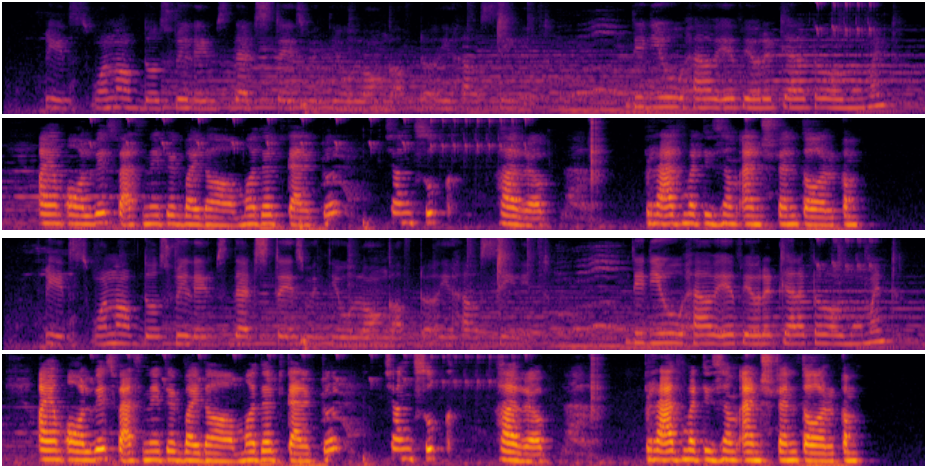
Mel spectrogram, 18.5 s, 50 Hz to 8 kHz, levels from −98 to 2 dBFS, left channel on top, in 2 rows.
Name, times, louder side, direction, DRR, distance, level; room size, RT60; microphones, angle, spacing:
voice 1, 0.4-9.0 12.2-12.8 14.8-15.2, right 2 dB, 55° right, 1.2 m, -42 dB
sound 1, 1.6-11.1, left 1 dB, 30° left, 1.3 m, -51 dB
Mechanisms, 8.1-8.8 10.0-10.1 10.4-10.5 10.8-10.9 11.1-14.7 15.1-15.2 16.6-16.7, left 2 dB, 15° left, 2.8 m, -49 dB
voice 2, 9.6-12.6 13.1-13.6 14.2-15.1 15.7-17.8, right 7 dB, 85° right, 0.4 m, -25 dB
9.9 x 6.1 x 3.3 m
head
